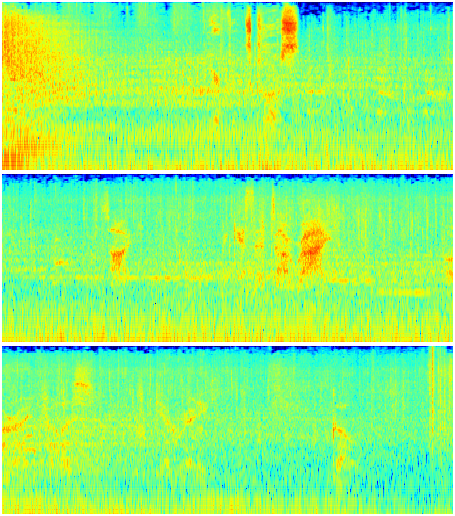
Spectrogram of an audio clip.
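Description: A deep rumble of distant explosions roars steadily, then slowly fades.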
